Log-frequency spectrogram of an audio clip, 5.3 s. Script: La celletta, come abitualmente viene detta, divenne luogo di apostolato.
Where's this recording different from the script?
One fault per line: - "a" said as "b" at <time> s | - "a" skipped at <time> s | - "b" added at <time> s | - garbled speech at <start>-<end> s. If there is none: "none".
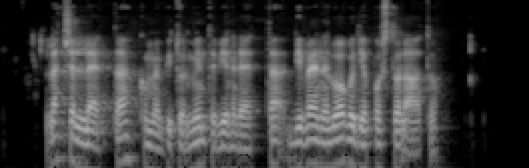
none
